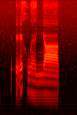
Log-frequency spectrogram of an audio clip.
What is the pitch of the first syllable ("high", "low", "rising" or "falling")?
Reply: rising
